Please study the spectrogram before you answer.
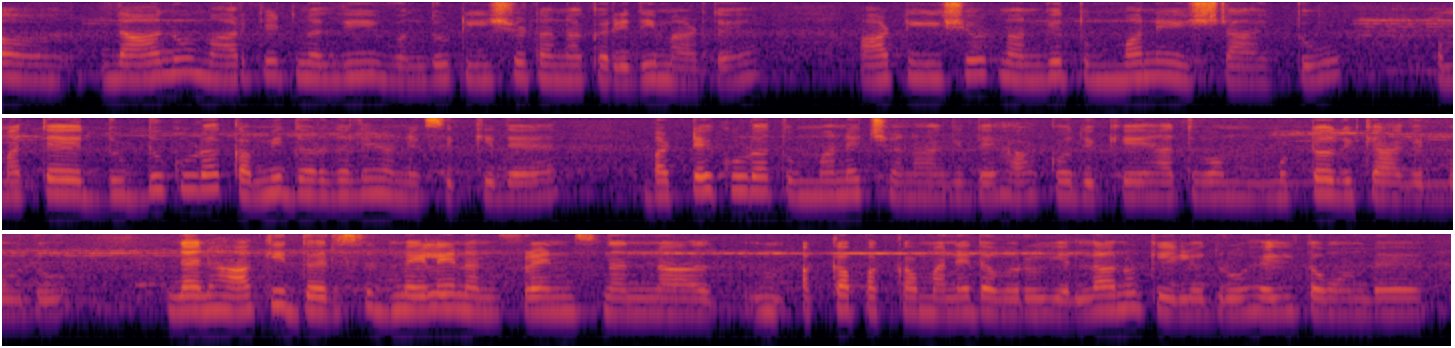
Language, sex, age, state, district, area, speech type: Kannada, female, 18-30, Karnataka, Bangalore Urban, urban, spontaneous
